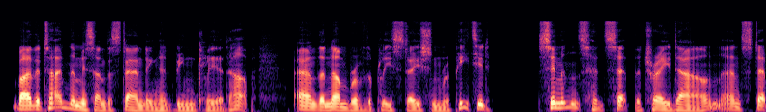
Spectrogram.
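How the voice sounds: Quiet surroundings behind a natural reading voice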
